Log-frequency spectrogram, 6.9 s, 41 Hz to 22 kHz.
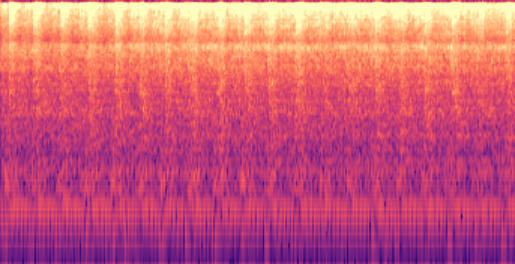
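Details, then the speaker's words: Craftsman 3000 psi, 2.3 GPM pressure washer engine hunting hard about three times a second; crankcase overfilled with oil to the top of the dipstick, oil pushed into the muffler, smoking out the garage, causing the surge. "It was so overfull with oil that the entire muffler is full. That's why it's surging so bad, because I guarantee I pull that plug."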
